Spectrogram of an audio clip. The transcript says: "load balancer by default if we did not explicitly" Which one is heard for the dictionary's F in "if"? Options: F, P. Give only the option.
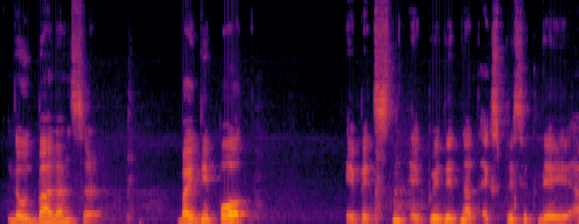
P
